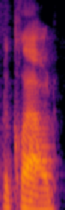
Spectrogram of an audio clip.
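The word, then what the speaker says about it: MacLeod: It's pronounced McLeod.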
